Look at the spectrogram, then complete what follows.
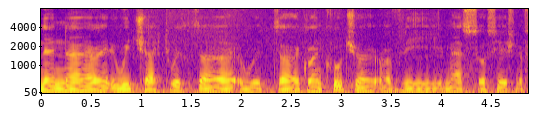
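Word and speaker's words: Koocher: Not Kuchar as we would know it here in Fall River, the French Kuchar. It's spelled K-O-O-C-H-E-R.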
